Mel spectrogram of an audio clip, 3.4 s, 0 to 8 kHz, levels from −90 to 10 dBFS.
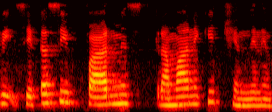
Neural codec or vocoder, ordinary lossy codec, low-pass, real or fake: none; none; 7.2 kHz; real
